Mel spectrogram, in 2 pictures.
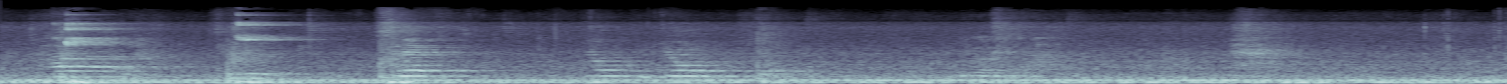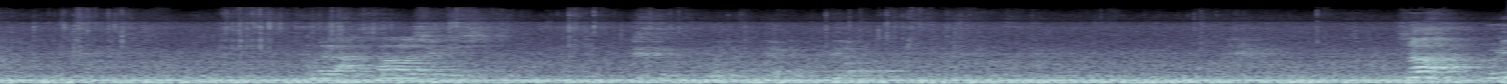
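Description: Sneakers squeaking and stepping on a wooden dance-studio floor during dance footwork, with a few short sharp squeaks near the start. Quiet murmured speech comes and goes over a steady low hum.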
